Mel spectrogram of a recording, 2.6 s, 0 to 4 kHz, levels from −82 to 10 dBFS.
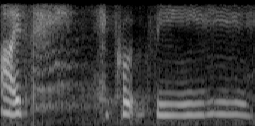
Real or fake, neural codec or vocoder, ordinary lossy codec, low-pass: fake; codec, 16 kHz in and 24 kHz out, 0.6 kbps, FocalCodec, streaming, 4096 codes; AAC, 32 kbps; 3.6 kHz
